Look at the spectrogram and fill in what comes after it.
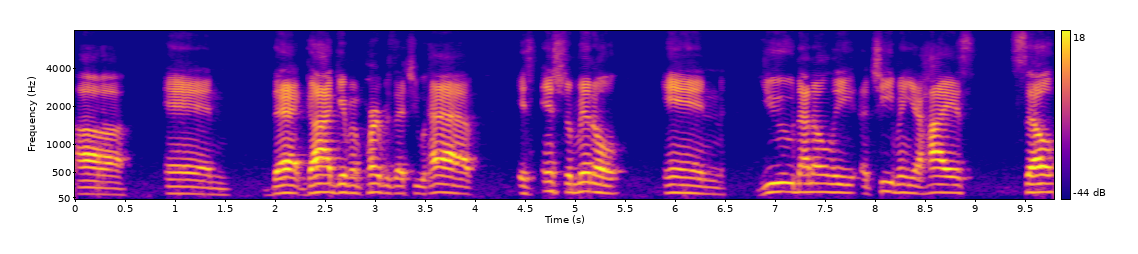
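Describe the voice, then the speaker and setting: At a very slow pace with long, frequent pauses, a man with a fairly high pitch speaks in fairly even intonation on a very clean recording with a silent background. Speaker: radio personality. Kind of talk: interview conversation. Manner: loud, boisterous.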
